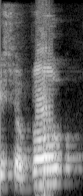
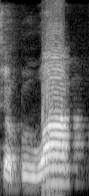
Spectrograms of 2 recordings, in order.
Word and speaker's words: Shavuot: Some people say Shavuot. I pronounce it in the Hebrew as Shabuah.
